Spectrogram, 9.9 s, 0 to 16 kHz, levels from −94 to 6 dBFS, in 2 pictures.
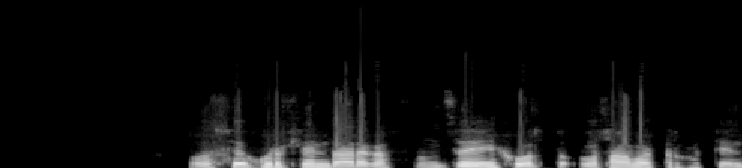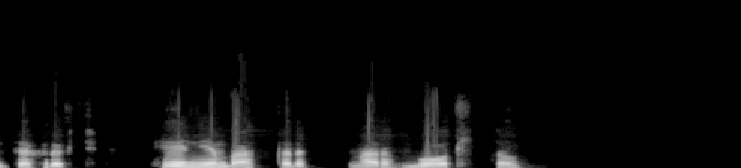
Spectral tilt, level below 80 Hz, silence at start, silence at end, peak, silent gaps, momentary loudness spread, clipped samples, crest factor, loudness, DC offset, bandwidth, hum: -11 dB/octave; -62 dBFS; 1.3 s; 1.5 s; 0 dBFS; 5.83-5.90 s; 12 LU; under 0.1%; 16 dB; -15 LUFS; under 0.1%; 4.4 kHz; none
